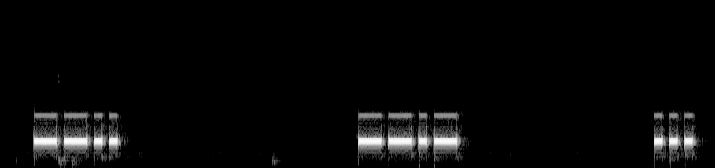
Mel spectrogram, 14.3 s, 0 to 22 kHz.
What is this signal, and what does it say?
Morse code, heard as a keyed tone, about 8 wpm, 650 Hz. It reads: Z Q S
